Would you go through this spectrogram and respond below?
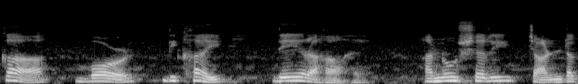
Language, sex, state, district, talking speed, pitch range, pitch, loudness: Hindi, male, Rajasthan, Bikaner, 85 wpm, 135-175 Hz, 160 Hz, -15 LUFS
